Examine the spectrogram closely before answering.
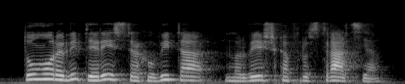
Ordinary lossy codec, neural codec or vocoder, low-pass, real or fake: none; codec, 16 kHz, 2 kbps, FunCodec, trained on LibriTTS, 25 frames a second; 7.2 kHz; fake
